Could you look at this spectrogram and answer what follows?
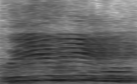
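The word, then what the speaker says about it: women: উইমিন উই আর উইমিন এটার উচ্চারণ কি হবে উইমিন উই মিন অর্থ কি মেয়ে মেয়ে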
